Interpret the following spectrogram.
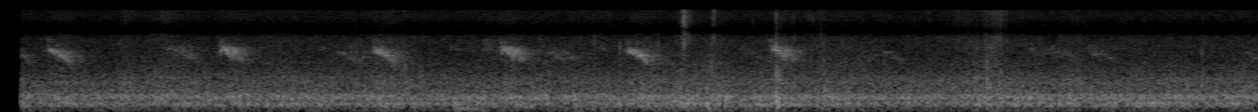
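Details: Honey bee colonies that are quickly building up brood frames, heard as a steady, dense low hum. Short, descending bird chirps repeat roughly every half second in the background.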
